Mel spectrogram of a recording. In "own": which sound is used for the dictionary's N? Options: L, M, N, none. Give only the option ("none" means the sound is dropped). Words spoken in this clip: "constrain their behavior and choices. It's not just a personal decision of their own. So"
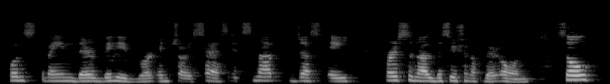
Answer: N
